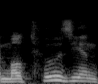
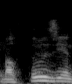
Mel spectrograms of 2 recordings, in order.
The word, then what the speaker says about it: Malthusian: with that term have you heard this the mole to Xion trap yes maybe I mispronounced it Malthusian trap that's right and then what happens that's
